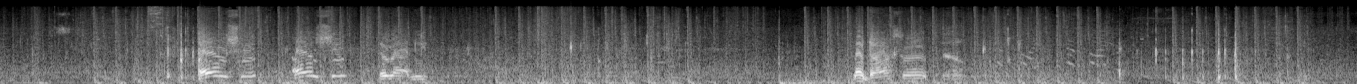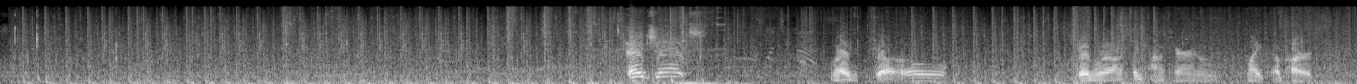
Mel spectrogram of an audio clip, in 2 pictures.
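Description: Rifle shots crack in rapid bursts.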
